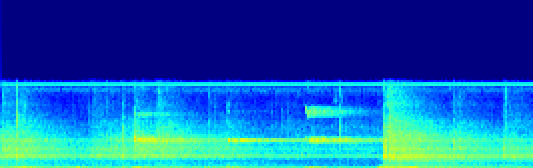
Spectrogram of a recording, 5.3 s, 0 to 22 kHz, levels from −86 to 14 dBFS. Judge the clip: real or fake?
real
